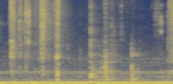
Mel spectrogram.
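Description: Crinkling and small clicks of a foil-wrapped trading card pack being handled, with scissors brought up to cut it open near the end.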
